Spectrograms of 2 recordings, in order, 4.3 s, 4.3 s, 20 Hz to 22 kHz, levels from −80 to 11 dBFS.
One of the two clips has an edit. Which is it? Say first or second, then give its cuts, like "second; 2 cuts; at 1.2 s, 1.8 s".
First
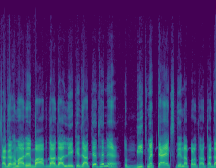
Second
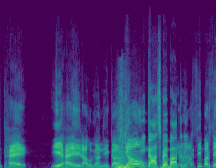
second; 1 cut; at 2.4 s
